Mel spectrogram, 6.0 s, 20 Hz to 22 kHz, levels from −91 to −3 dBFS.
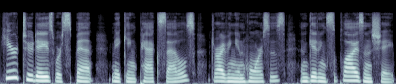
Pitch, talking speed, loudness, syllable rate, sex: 180 Hz, 160 wpm, -17 LUFS, 4.8 syllables/s, female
